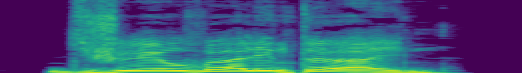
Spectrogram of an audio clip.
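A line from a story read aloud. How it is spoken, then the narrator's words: Desperate cry. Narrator (Russian): в отчаянии выкрикнул он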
